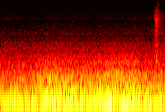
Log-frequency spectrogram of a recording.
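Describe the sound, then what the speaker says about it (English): Low, steady thunder rumbles outside during a giant storm, a faint continuous roll with a slight swell midway and no voices present. "There's a giant storm outside."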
